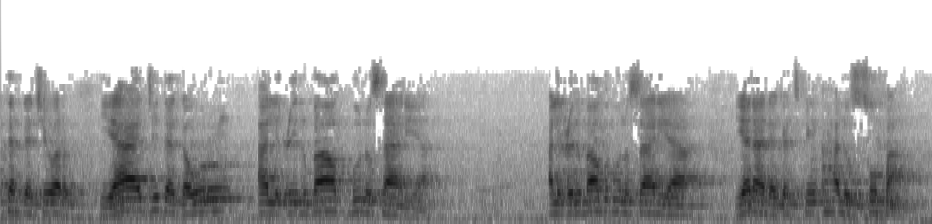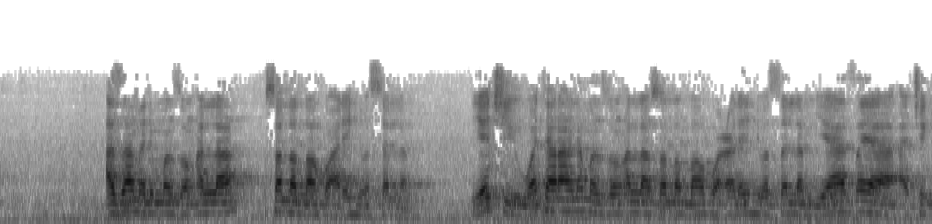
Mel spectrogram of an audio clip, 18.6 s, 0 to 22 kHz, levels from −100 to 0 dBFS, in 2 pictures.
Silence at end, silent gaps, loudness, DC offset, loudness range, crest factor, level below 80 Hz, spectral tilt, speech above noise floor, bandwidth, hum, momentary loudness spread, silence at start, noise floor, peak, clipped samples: 0 s; none; -21 LUFS; under 0.1%; 4 LU; 18 dB; -48 dBFS; -4 dB/octave; 24 dB; 7.6 kHz; none; 13 LU; 0 s; -44 dBFS; -4 dBFS; under 0.1%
